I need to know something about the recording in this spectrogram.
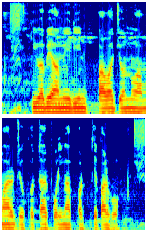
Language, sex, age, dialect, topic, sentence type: Bengali, male, 18-24, Rajbangshi, banking, question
